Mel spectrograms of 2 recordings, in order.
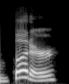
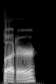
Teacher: In many British accents, the T sound, especially between vowels or at the end of words, stays quite sharp and distinct, not softened to a D sound like in some other varieties of English. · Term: crisp t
